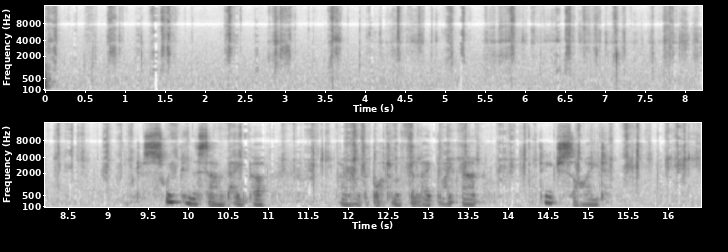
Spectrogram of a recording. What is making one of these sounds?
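Small wooden sticks click and tap against each other.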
